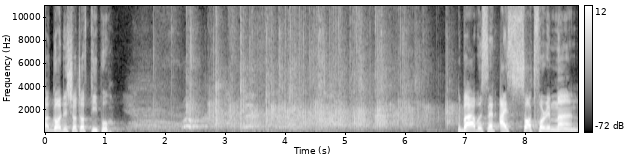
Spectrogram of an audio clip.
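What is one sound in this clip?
A man speaks animatedly into a microphone in a large hall.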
